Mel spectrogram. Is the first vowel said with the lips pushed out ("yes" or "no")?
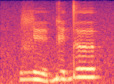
no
